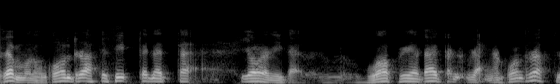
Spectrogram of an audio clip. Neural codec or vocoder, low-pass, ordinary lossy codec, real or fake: codec, 44.1 kHz, 2.6 kbps, DAC; 19.8 kHz; none; fake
